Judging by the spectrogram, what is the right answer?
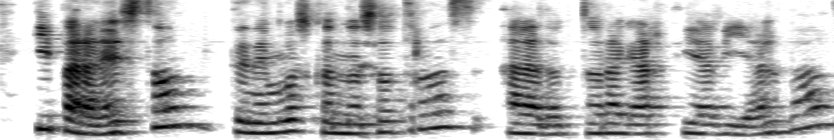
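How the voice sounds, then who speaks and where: At a fairly slow pace, a woman talks at a medium pitch with lively intonation. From France. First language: French (speaking Spanish). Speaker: fertility coach, webinar moderator. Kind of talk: webinar introduction. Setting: online webinar.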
